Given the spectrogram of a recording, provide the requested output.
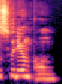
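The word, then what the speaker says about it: Shuryanom: Suryanon se escreve S-H-U fazendo Sul, R-Y-A-N, Suryan. E depois O-M do mantra OM, porque sim, nós precisamos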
